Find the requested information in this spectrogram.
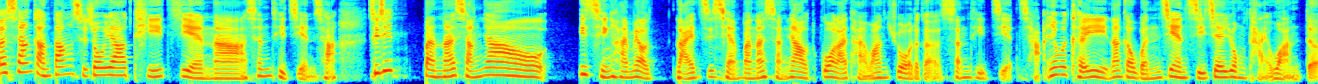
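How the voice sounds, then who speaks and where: A woman with a Hong Kong accent, fairly low in pitch, at a fairly slow pace with lively intonation and a dry, close sound with no echo. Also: very clean recording, silent background. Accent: Hong Kong Cantonese-accented Mandarin. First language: Cantonese (speaking Chinese). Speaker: parenting blogger. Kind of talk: casual chat.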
